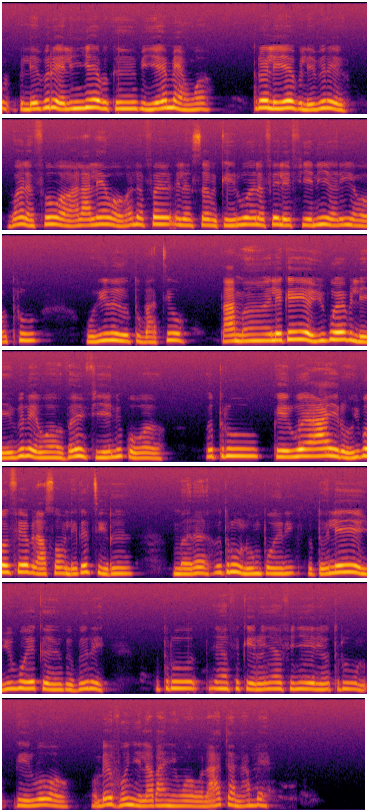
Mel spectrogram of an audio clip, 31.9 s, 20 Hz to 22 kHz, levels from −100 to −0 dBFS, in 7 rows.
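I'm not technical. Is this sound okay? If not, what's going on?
No, not quite. The speech has a steady, thin hiss running under it from start to finish, and it gets noticeably brighter and sharper toward the top end, a bit like a fizz sitting on the voice. That's low bit depth with noise shaping: the audio was stored with only 7 bits, so it's rounded very coarsely, and the resulting error was pushed up into the high frequencies. The hiss is fairly loud next to the voice.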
